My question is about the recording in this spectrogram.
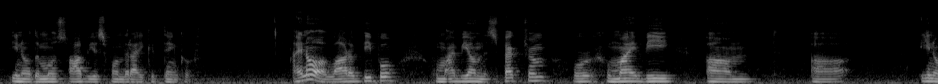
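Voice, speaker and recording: A Spanish tech commentator in his twenties works through an idea in a casual solo monologue, using a mid-range voice. He thinks aloud, restarts sentences, and keeps tacking on "right?"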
